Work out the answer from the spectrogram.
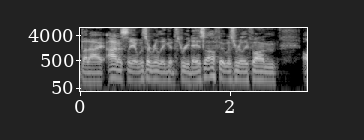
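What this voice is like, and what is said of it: Congested, sick-sounding voice. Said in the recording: “I'm going to sound terrible during the show because I have a bad cold.”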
